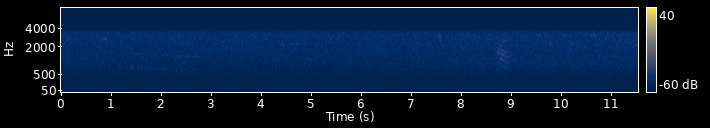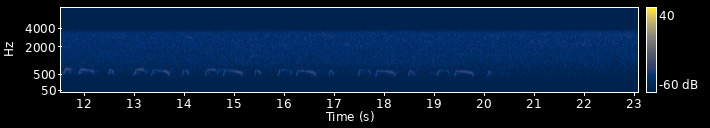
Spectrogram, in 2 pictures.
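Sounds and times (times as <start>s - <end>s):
bird cooing: 11.5s - 20.4s.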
